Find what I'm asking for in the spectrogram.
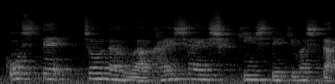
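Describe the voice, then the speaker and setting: A woman narrates a radio drama in a very echoey room, a little far from the mic. There is faint noise around her mid-pitched voice. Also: normal speed.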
